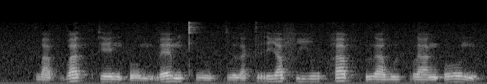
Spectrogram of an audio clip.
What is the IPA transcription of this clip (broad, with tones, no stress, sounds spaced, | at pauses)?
k w a˨˩ p̚ b a˥˩ t̚ k e˧ n ʔ o˨˩ m b ɛː˥˩ m kʰ w u˨˩ ʔ k l ɯ˩˦ a̯ k r i˦˥ a̯ f iː˧ w h a˥˩ p̚ ʔ ɯ˧ a̯ w ɯ˦˥ k̚ l a˦˥ ŋ ʔ o˥˩ n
